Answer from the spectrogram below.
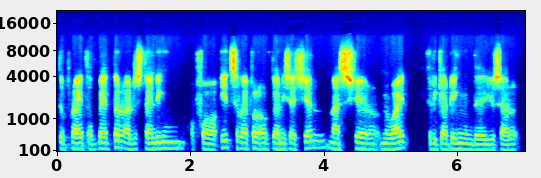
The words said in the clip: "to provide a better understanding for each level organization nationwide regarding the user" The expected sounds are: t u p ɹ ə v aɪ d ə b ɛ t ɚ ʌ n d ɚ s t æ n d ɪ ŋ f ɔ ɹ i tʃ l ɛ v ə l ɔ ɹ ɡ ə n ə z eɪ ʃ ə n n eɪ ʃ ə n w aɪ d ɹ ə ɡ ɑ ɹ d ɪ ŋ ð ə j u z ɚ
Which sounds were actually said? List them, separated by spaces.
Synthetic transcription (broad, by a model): t u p ɹ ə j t ə b ɛ t ɚ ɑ n d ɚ s t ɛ n d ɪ ŋ f ɔ ɹ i s l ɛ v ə l ɔ ɹ ɡ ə n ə s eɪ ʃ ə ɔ n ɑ s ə n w aɪ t ɹ ə ɡ ɑ ɹ d ɪ ŋ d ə j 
